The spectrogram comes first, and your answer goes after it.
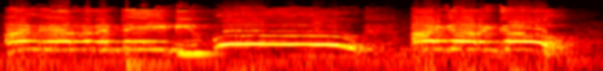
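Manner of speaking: high, loud, whooping announcement; excited shout. Retold or imitated. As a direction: whoop the news to the crowd. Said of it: "I was like".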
